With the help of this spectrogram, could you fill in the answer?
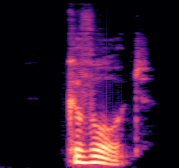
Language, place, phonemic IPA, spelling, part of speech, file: English, Queensland, /kəˈvoːt/, cavort, verb, En-au-cavort.ogg
- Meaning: 1. To prance, frolic, gambol 2. To move about carelessly, playfully or boisterously 3. To engage in extravagant pursuits, especially of a sexual nature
